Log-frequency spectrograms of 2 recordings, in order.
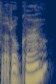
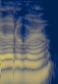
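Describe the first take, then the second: First: Put-on little girl said much softer, with a smile; a soft, fond little girl; gentle correction. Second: Little leaned on with a lifting question; a light, knowing push on the word little; emphasis on little. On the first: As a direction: hush down to a gentle, smiling reproof. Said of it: "he gently corrected with a smile". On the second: Acted. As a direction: stress "little", a teasing rise on "girl". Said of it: "his emphasis on the word little".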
